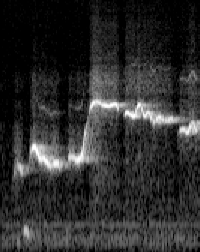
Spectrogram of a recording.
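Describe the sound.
A person whistles a slow Christmas melody alone, fairly loud, gliding from a low held note up to higher sustained notes in a smooth, unbroken line.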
